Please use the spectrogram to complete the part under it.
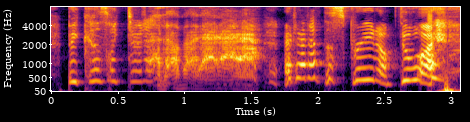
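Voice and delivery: defensive shout. Real, not acted. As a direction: shout back at the chat. Defensive outburst at chat.

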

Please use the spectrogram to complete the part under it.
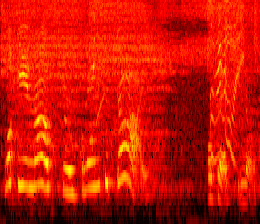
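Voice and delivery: normal talking voice

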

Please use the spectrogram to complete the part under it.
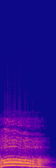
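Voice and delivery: high, sudden intake of breath; sharp gasp. Real, not acted. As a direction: gasp in shocked anticipation. Reacts to friend's game attempt.

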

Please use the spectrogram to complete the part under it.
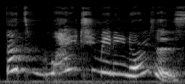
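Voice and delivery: high, astonished squeal over the noses; shocked. Acted. Kipper finds too many noses, high astonished squeal. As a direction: gasp it out in disbelief. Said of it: "said Kipper".

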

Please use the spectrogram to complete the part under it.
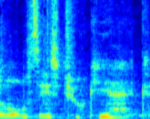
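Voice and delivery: soft, breath-only teasing; playful whisper. Pretend. Partner teasing him about his egg, playful whisper. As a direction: whisper it like a silly secret. Teasing baby talk, first take.

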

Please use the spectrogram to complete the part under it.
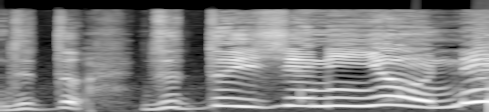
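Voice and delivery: high, loud sing-song promise; mock lovey girlfriend. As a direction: coo it like a lovestruck teen. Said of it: "大体そういうもんやね".

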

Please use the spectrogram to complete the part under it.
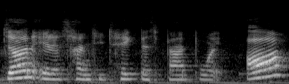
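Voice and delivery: talking through a face mask; wearing a sheet face mask. Real, not acted. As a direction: lips framed by wet mask. Seen 0: Wet sheet mask covers whole face while talking, peeled off after.

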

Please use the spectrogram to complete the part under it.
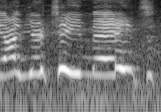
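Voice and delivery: high, loud and slow, half-crying protest; whiny outcry. Real, not acted. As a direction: drag out teammate in a wounded wail. Teammate keeps hitting player.

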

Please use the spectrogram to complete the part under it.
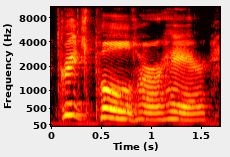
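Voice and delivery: usual speaking voice

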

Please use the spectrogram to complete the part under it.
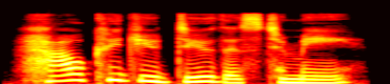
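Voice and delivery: ordinary talk

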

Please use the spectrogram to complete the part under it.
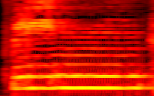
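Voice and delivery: high ringing "pling", held long; sung "pling". Pretend. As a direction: chime it like a little bell. Imitated ping when pressing.

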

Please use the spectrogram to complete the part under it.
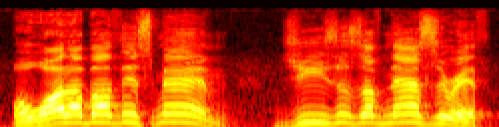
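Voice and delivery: high, slow, loud appeal to the crowd; Pilate pleading. Acted. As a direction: plead with the mob for this man.

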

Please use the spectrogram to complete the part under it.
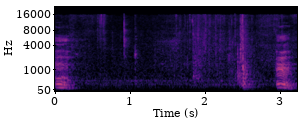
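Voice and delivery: chewing pizza, cheeks bulging; humming through mouthful; mouth full chewing. Real, not acted. Seen 1: cheeks puffed with pizza, chewing after big bites, slice held.

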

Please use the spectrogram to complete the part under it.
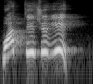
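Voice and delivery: very slow question pitched high; slow, high model question. Shown as a demonstration. Teacher asking the children the question slowly. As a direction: ask it slowly and brightly for the kids. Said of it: "먼저 선생님이 질문합니다".

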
